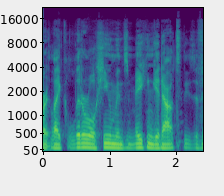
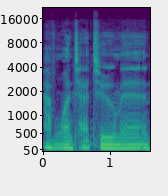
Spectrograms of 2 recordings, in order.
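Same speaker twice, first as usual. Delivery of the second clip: sad tone, quieter; 9 dB quieter than usual. Answering whether you have any tattoos: sounding sad. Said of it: "Why do you sound so sad about that?".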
